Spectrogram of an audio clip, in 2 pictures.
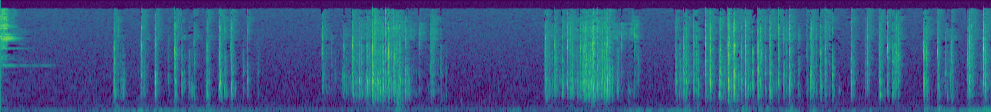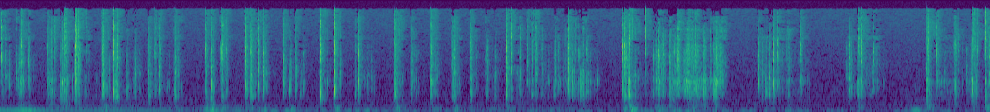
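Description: Fingers tapping and pressing the keys of a laptop keyboard in quick runs of clicks broken by short pauses. The clicking turns almost continuous from about eight seconds in.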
